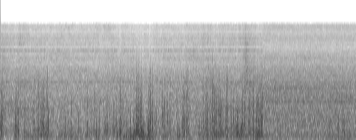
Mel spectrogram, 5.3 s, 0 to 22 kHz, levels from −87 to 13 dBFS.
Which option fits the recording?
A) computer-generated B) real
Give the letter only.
B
